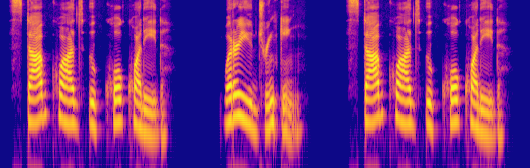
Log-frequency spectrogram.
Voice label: what are you drinking, conversational Lushootseed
